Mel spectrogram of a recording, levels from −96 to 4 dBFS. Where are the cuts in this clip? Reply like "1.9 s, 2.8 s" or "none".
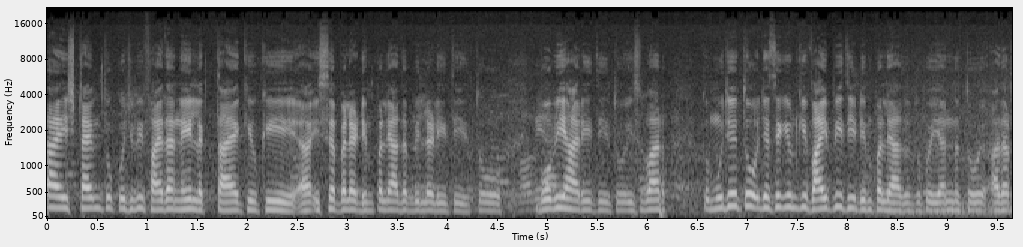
none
